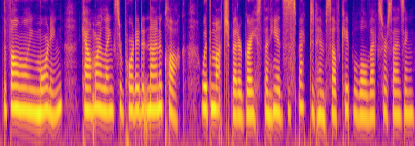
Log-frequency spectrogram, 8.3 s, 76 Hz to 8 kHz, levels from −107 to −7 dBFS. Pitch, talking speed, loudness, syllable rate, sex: 225 Hz, 150 wpm, -19 LUFS, 5.1 syllables/s, female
